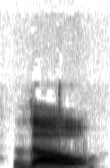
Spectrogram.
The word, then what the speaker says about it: though: First off, this word is pronounced though. Though. Though. Though. Yep. So not to, but though.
